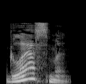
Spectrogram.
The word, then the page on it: glassman: British English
